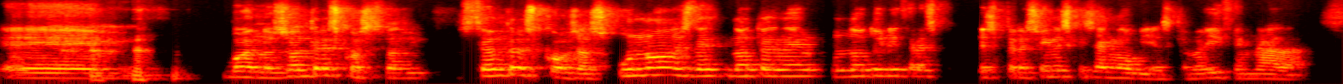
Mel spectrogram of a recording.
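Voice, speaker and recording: This man talks at a moderate pace in a high voice. His intonation is lively. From Galicia, Spain (A Coruña). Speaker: copywriter. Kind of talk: interview.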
